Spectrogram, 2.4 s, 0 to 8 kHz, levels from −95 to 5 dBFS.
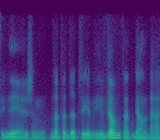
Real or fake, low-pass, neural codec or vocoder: fake; 7.2 kHz; codec, 24 kHz, 0.9 kbps, WavTokenizer, large speech release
